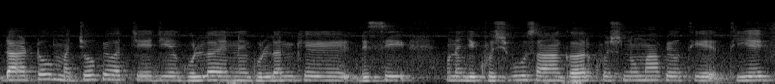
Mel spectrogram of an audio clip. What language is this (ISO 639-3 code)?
snd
